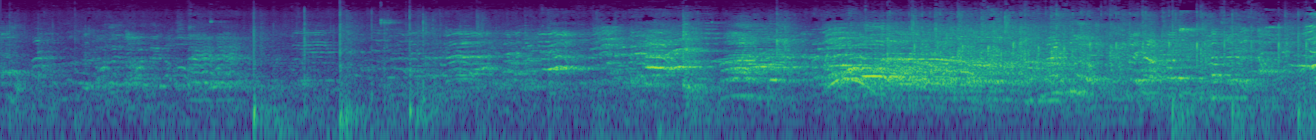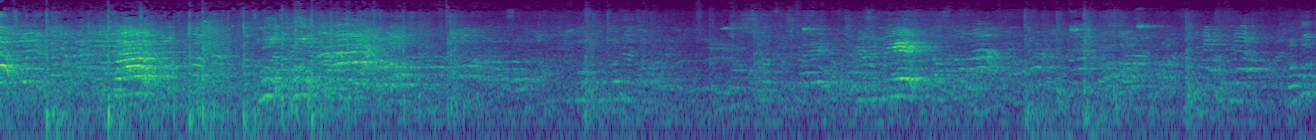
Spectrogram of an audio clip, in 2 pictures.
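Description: A crowd of onlookers cheers and shouts.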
